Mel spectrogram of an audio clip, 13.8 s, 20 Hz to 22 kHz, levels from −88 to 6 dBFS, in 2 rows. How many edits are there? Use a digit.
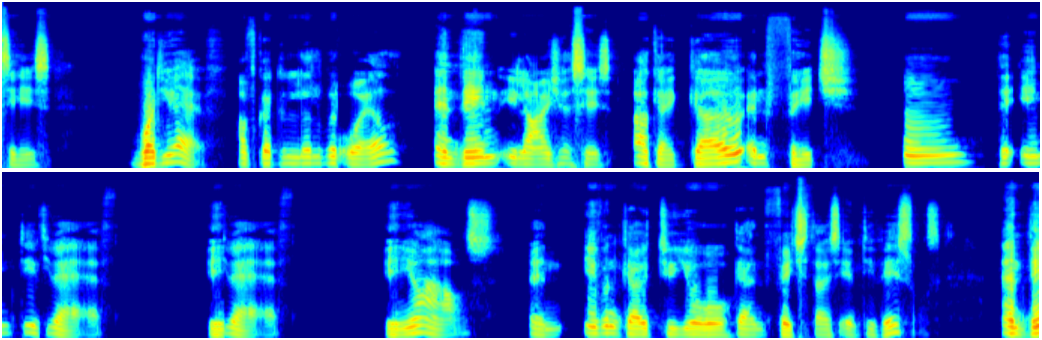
8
